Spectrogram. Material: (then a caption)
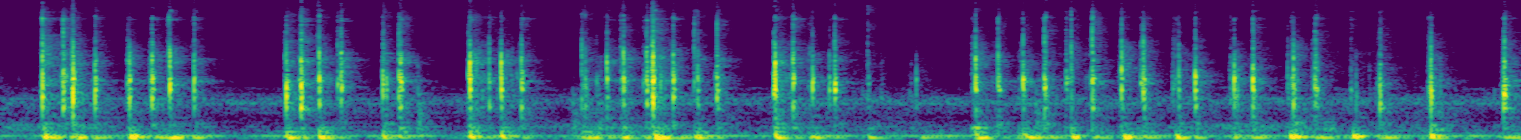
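Plastic. A compact black mechanical keyboard with plastic keycaps sits on a table while fingertips type and tap the keys. Bursts of quick, clacky keystrokes with bright tops and a low thock run in uneven runs with short pauses between them. Each keystroke dies away almost at once.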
